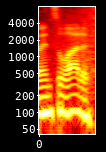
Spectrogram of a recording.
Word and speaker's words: Enceladus: going to Google it quietly maybe that's the pronunciation I can never remember in we talked about before en Enceladus oh Enceladus that's my favorite Mexican food it's the uh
